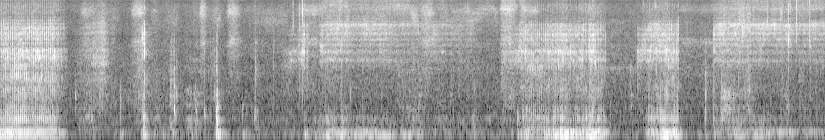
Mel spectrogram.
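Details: Sleeping Bullmastiff with twitching face makes irregular low snorts and short rumbling snores separated by quieter breathing and small clicks.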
